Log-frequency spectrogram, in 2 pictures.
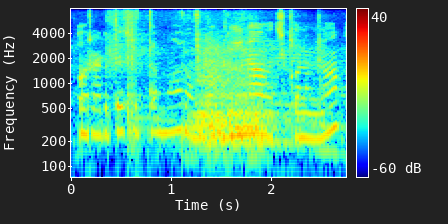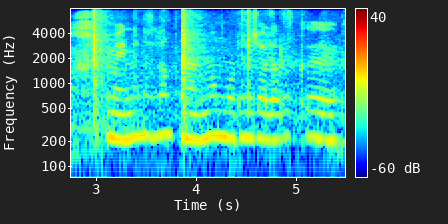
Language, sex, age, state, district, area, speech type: Tamil, female, 18-30, Tamil Nadu, Karur, rural, spontaneous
